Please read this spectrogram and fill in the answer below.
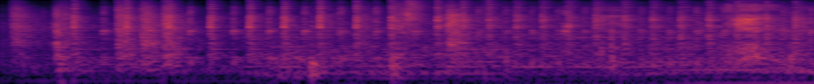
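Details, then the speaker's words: Ford Courier pickup, lights checked on the column stalk: crisp, even clicking at roughly three per second, too fast, hyperflashing because the rear indicator bulbs don't work. "that tells me yeah the re one doesn't work that's is getting faster"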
